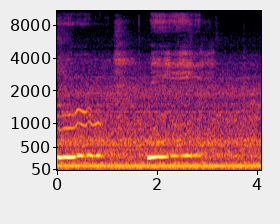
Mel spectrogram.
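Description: A woman humming softly with her lips closed: two short phrases of held notes, each stepping up in pitch, with a brief pause between.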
